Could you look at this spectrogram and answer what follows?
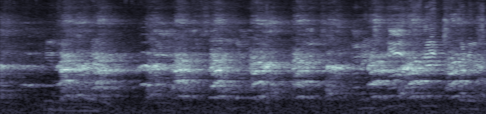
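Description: A shelter dog yips and whimpers in a high, strained run of short cries that rise and fall across the whole stretch, fairly close and loud, with no speech over it.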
